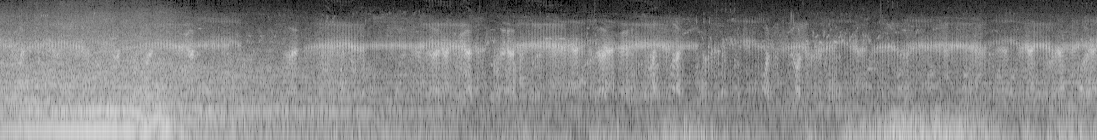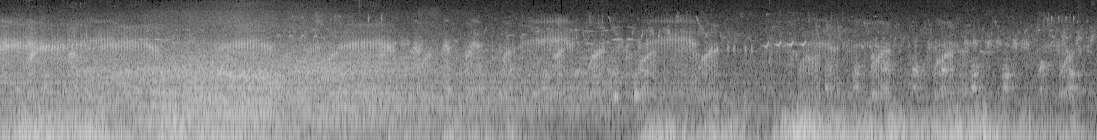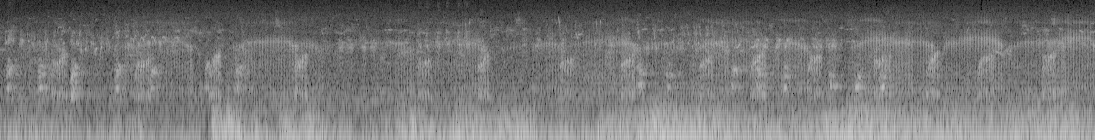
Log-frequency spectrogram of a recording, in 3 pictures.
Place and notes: hohenau, habitat
habitat at the ponds of the former surgar factory of hohenau, in the background the road from the slovak border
